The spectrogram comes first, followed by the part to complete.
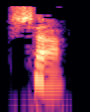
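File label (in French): "chat", French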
